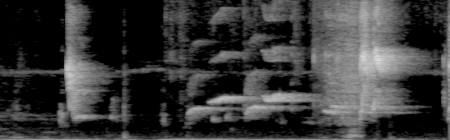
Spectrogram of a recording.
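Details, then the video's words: Oriental magpie-robin lure recording of dense crecetan chatter, meant to provoke other magpie-robins into singing: a sharp high note, then buzzy rising and falling whistled phrases ending in a loud scratchy burst, over a faint low hum. "pancingan kacer susah konslet dengan suara crecetan rapat"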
